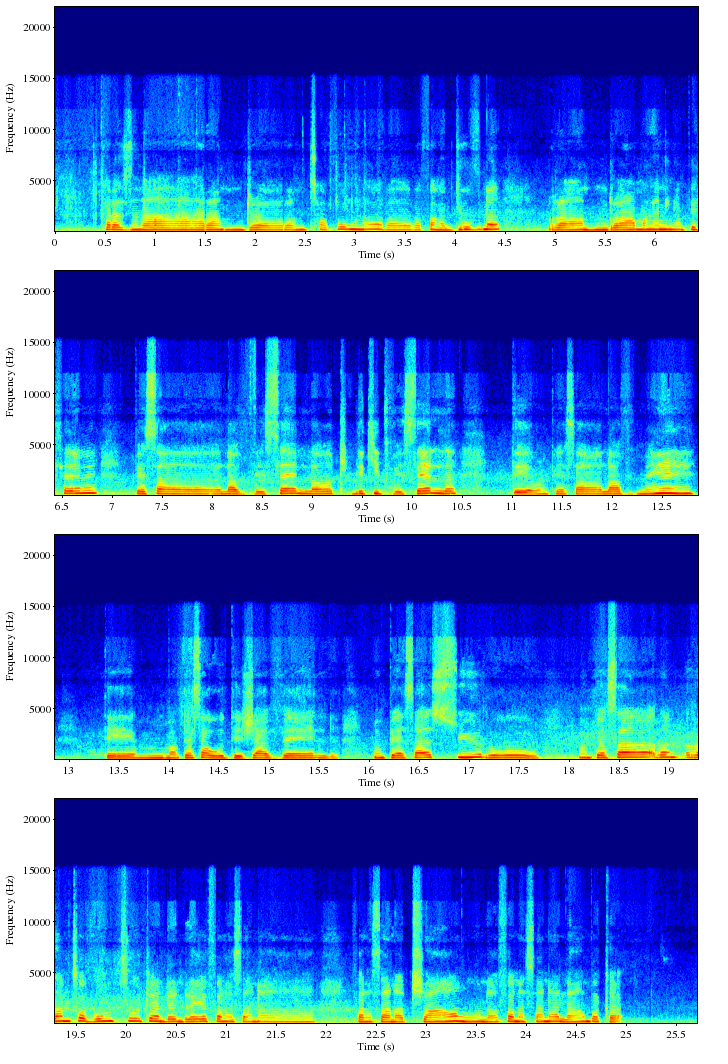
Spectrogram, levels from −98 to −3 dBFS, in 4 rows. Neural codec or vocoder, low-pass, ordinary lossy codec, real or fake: vocoder, 44.1 kHz, 128 mel bands, Pupu-Vocoder; 14.4 kHz; Opus, 16 kbps; fake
